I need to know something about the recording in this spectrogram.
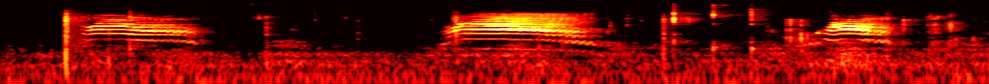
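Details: Stray male cat soaked in the rain, followed and fed kibble and treats, meowing often; three rising-falling harmonic meows within five seconds amid steady rain patter and small taps.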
